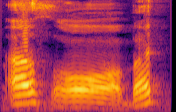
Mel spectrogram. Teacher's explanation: صاد کی جگہ پہ سین کی آواز نہیں آنی چاہیے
